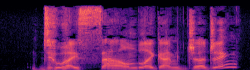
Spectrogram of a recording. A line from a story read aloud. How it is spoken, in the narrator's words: Charlie laughed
